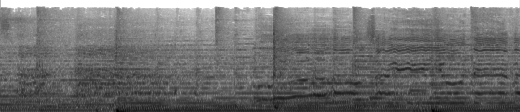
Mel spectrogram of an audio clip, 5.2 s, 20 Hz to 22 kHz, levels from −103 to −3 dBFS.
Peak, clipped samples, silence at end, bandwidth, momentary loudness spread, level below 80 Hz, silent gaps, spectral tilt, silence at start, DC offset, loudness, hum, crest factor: 0 dBFS; under 0.1%; 0 s; 17 kHz; 6 LU; -24 dBFS; none; -4.5 dB/octave; 0 s; under 0.1%; -16 LUFS; none; 14 dB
